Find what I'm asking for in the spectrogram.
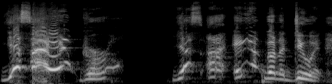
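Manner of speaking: high, loud excited shout with a laugh; excited yell. Retold or imitated. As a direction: shout it out in joyful surprise. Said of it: "so earnest and so honest and so excited that I said".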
